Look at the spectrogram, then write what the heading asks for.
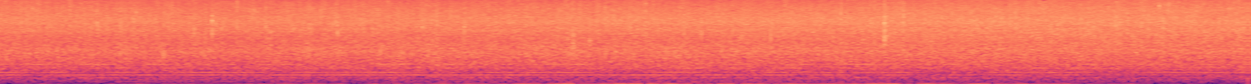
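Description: Steady rain falling, an even hiss with scattered individual drops ticking, and a faint low hum that fades in and out.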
